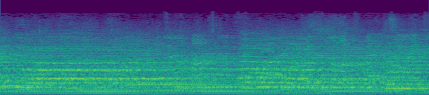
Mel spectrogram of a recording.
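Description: Church choir singing with piano accompaniment, voices holding long notes.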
